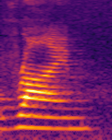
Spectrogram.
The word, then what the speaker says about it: rhyme: And sometimes the H is not pronounced when it follows any of these three letters: C, G, or R. Now most of the time, CH is pronounced ch, but on small occasions or rare occasions, it's not pronounced. The H is silent. So it's choir, choir, echo, echo. With a G, ghost, ghost. And with an R, rhythm, or rhyme.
